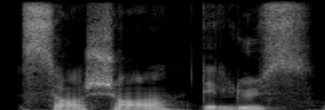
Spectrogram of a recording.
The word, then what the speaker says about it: Saint-Jean-de-Luz: Vielleicht ein kurzer Abriss, der Start und das Ziel sind in Saint-Jean-de-Luz, wenn ich es jetzt hoffentlich richtig ausgesprochen habe, ja, in Frankreich. – 100%ig richtig. Okay. Perfektes Französisch.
